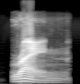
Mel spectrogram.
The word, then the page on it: rein: British English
